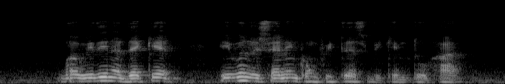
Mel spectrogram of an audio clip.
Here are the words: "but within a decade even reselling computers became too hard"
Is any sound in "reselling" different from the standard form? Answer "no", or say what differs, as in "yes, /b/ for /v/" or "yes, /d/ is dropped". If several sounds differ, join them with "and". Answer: yes, /n/ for /l/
